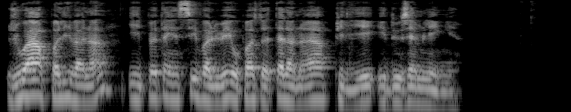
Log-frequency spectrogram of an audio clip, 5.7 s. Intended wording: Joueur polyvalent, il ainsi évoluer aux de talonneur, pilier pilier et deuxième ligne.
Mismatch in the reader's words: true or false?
true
